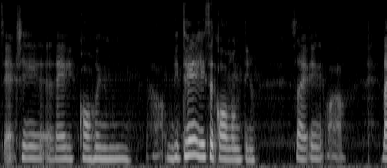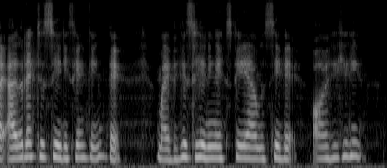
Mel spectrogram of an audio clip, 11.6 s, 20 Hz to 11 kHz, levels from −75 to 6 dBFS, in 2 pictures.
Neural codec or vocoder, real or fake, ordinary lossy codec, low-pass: autoencoder, 22.05 kHz, a latent of 192 numbers a frame, VITS, trained on many speakers; fake; none; none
